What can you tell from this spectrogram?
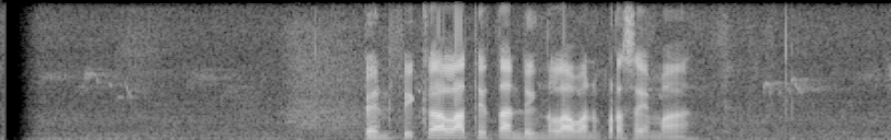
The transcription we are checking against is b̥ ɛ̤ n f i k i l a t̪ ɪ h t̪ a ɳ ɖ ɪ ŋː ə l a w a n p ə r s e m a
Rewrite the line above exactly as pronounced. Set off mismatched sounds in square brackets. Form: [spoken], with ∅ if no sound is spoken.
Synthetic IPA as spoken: b̥ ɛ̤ n f i k [a] l a t̪ ɪ h t̪ a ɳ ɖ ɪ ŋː ə l a w a n p ə r s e m a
